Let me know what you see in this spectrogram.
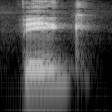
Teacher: the word big, which has a high front vowel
